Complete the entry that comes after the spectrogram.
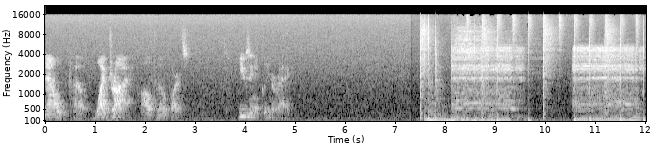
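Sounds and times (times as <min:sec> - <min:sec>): faint low hum: 0:00.0 - 0:07.9
rock music with drums: 0:07.4 - 0:12.0.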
